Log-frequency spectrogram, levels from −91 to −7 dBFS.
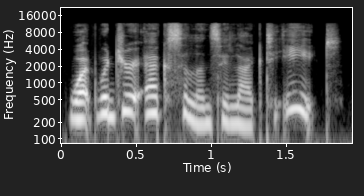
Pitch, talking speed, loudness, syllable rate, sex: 245 Hz, 215 wpm, -20 LUFS, 5.7 syllables/s, female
